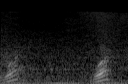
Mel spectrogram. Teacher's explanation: t at the end we call unreleased t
